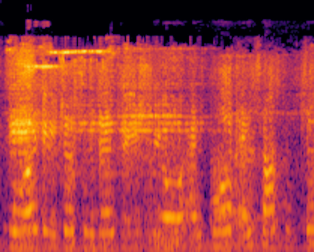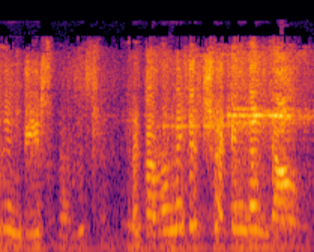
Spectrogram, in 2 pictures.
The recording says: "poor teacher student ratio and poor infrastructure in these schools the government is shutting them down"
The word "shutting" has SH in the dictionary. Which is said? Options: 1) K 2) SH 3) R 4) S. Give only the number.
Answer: 2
